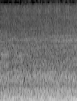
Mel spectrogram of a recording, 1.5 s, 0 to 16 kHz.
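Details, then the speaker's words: BMW E39 540i V8 (6-speed) idling in neutral after new timing chains and guides, a full reseal and a Vanos reseal with the Bijan kit: even, steady idle with no chain or Vanos ticking, only a slight belt squeak noted; healthy. "as you can hear, there's not really any abnormal noises. Vanos is nice and quiet. Timing chains sound good."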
